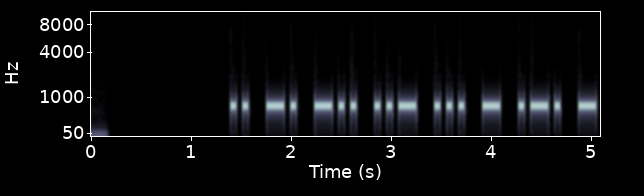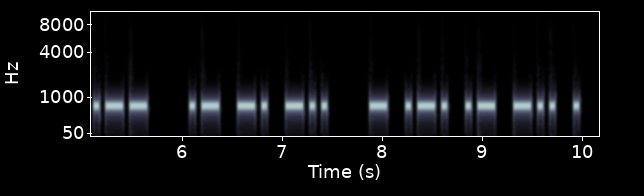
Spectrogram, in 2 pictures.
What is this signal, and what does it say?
Morse code, heard as a keyed tone, about 21 wpm, 700 Hz. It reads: INDUSTRY AND TRADE
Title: Sentences from Top 1000 Words - Review Part 4 - 20wpm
